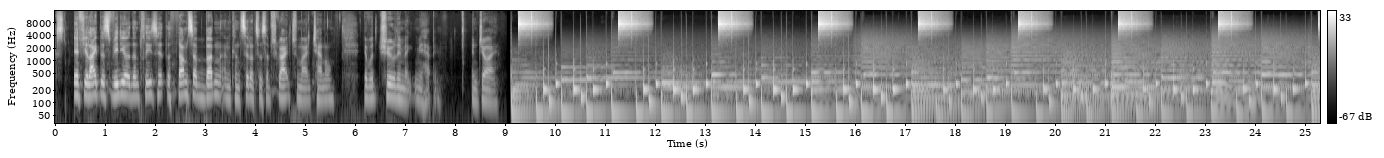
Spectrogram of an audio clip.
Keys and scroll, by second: 9.5 Tab, 13.8 Delete, 14.7 Tab, 19.5 n, 22.3 n, 23.9 n, 24.5 b, 25.0 Up, 25.0 ctrl+d, 25.0 Right, 25.0 Left.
